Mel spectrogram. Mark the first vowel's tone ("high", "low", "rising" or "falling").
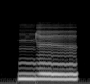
low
